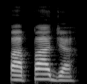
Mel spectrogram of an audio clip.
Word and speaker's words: papaya: exactly the same okay in English you say Papaya papaya okay in Spanish you have to say papaya papaja papaja okay this will be the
